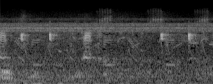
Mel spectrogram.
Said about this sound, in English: Corkscrew Swamp Sanctuary is in the heart of Florida's Everglades. It's home to herons, frogs, hawks, and of course, alligators. Bernie Krause braved the gators to capture the sounds, but the real threat came from nearby development.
